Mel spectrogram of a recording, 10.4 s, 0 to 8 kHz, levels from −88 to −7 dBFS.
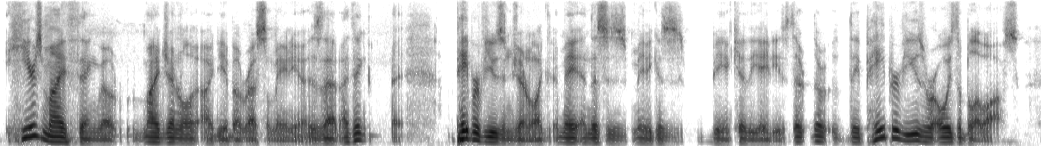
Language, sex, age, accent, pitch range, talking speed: English, male, 30-49, American, 80-95 Hz, 215 wpm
